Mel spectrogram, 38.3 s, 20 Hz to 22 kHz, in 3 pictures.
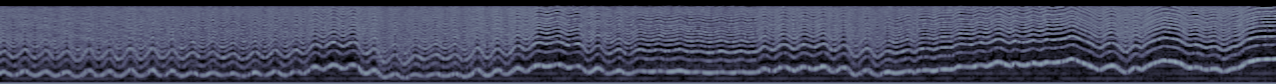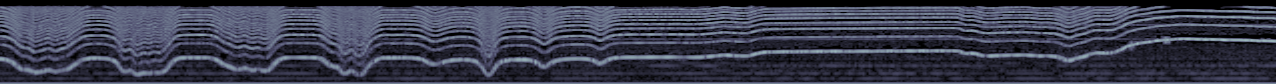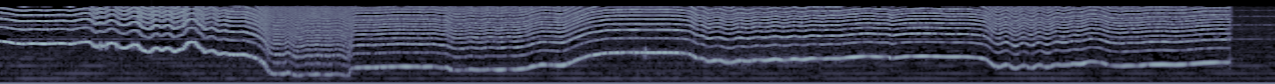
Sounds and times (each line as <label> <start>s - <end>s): circuito 0.0s - 38.2s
